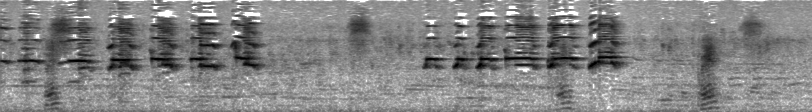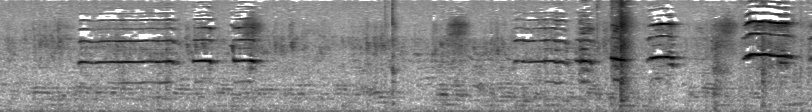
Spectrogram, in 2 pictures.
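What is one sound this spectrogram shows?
A bird of prey gives shrill, piercing cries in quick bursts.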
